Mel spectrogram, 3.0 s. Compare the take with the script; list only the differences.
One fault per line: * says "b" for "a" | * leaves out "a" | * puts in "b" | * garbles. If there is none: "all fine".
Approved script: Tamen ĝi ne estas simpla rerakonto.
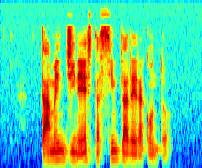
all fine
